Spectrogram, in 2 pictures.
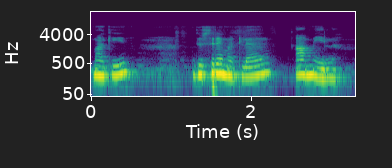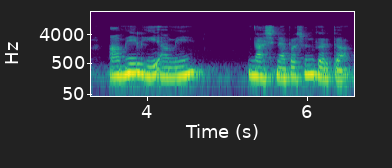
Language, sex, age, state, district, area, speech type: Goan Konkani, female, 30-45, Goa, Ponda, rural, spontaneous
